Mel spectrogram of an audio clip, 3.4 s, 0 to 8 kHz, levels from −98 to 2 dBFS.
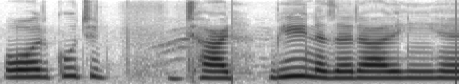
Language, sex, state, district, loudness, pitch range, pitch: Hindi, female, Jharkhand, Ranchi, -14 LUFS, 230-265 Hz, 235 Hz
